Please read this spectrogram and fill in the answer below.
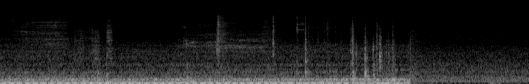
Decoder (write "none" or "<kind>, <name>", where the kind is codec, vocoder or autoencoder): none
